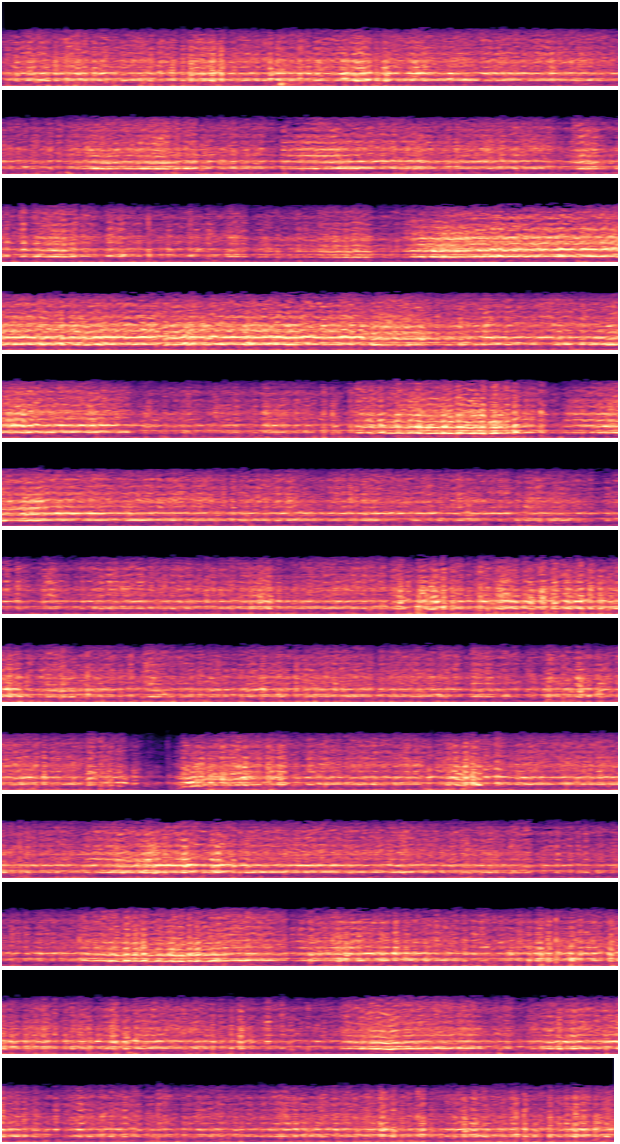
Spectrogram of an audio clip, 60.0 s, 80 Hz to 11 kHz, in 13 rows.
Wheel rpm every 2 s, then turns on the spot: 230, 230, 230, 230, 230, 220, 200, 200, 210, 230, 220, 220, 230, 230, 230, 230, 220, 230, 200, 180, 230, 230, 230, 220, 220, 230, 230, 230, 230, 230.
none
